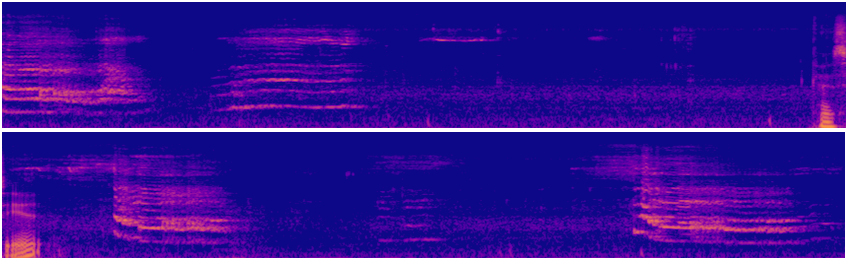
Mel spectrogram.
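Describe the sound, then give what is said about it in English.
A Basenji dog yodels in several short, warbling bursts, its high wavering calls rising and falling with pauses between. A person briefly speaks midway through. “So I am a Basenji. African barkless dog.”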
